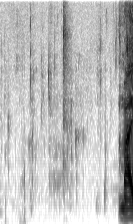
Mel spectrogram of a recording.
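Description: Faint, irregular crunching of someone chewing a crunchy snack into a nearby microphone, in an otherwise quiet pause; a man starts speaking near the end.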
